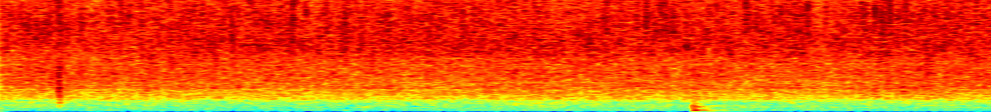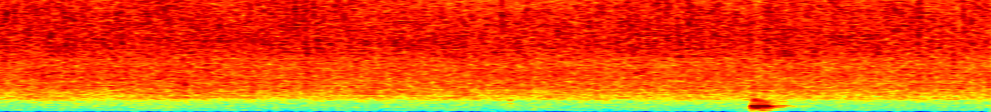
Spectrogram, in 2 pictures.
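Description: Chopped vegetables with thyme and rosemary sweat in a skillet, giving a soft, steady sizzle throughout with a couple of brief knocks of a utensil against the pan.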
